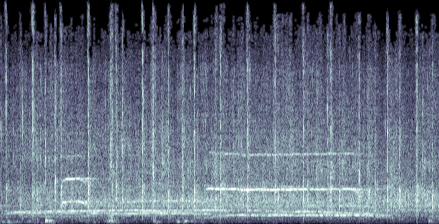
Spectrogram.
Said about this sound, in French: À la fin de cette première en Allemagne et en Europe, le public se lève pour applaudir. Certains essuient une larme.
